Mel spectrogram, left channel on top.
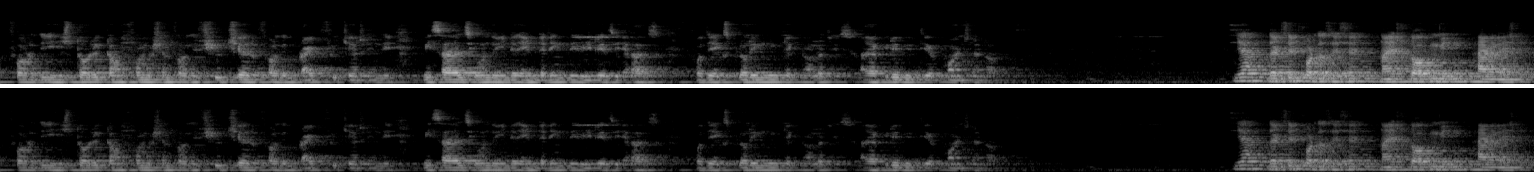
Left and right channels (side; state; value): right; quieter; 8.1 dB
